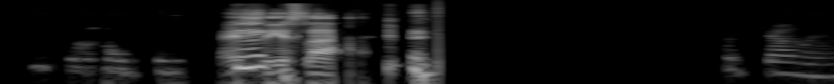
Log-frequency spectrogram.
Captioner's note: indistinct conversations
